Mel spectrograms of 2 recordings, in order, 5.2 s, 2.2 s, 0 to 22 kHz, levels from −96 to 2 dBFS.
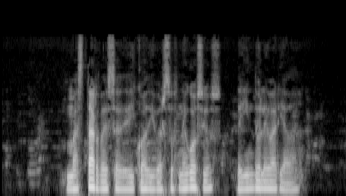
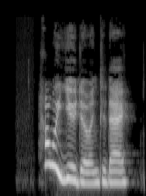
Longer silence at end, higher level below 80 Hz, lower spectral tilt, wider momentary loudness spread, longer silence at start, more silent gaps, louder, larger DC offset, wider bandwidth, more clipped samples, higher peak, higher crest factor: first, 0.65 s vs 0.3 s; first, -48 dBFS vs -82 dBFS; first, -7 dB/octave vs -5.5 dB/octave; first, 12 LU vs 6 LU; first, 1 s vs 0.6 s; neither; about the same, -23 LUFS vs -23 LUFS; neither; second, 11.5 kHz vs 14 kHz; neither; first, 0 dBFS vs -10 dBFS; first, 22 dB vs 14 dB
